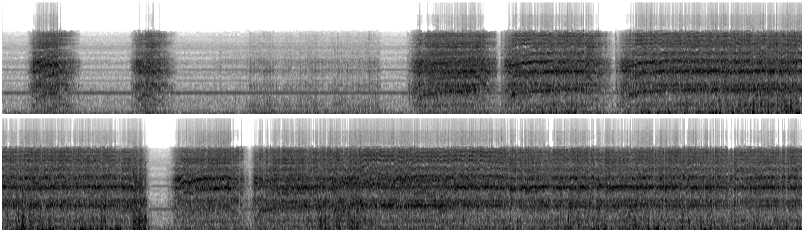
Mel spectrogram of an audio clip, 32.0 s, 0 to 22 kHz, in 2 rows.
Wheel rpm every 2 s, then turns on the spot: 20, 20, 10, 10, 130, 160, 150, 230, 240, 150, 150, 210, 220, 230, 230, 230.
4-8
